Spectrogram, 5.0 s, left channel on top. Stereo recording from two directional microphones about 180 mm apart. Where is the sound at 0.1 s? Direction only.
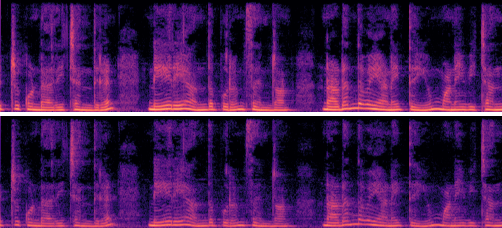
40° left (ahead or behind).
